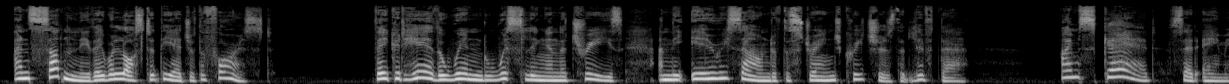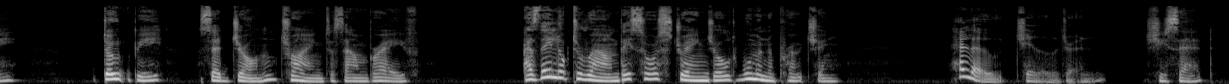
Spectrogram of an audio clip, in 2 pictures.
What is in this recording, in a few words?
Toys Animation Storytime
